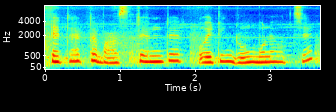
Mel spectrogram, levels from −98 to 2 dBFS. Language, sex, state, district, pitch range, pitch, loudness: Bengali, female, West Bengal, Cooch Behar, 225-275 Hz, 250 Hz, -15 LUFS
